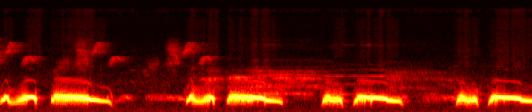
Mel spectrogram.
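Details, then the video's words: Spotted dove cooing steadily in THÚC GÙ fashion, four paired phrases of short hooked note plus longer falling coo, mellow and low, with faint soft murmurs in the gaps. "Tiếng chim cu gáy bài bản THÚC GÙ"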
